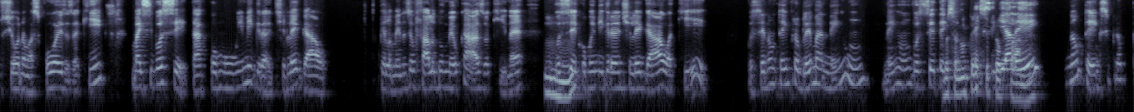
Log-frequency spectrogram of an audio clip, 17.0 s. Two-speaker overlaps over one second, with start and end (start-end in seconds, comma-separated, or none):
14.1-15.6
